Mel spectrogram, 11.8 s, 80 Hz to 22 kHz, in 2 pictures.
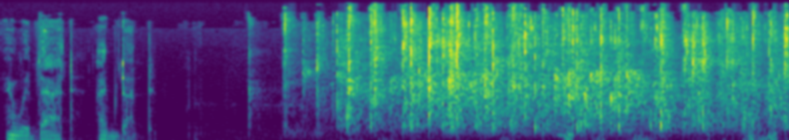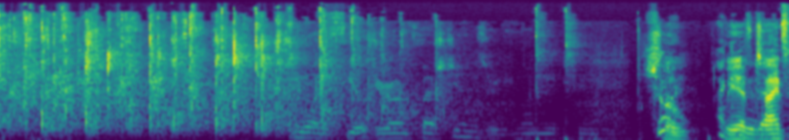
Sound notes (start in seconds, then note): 2.1 crowd applauds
